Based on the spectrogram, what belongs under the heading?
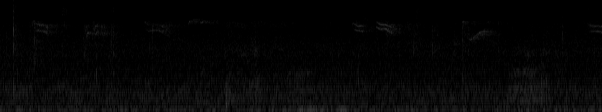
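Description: Near silence with faint birdsong: a few brief, high chirps scattered through it, and a couple of faint ticks.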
